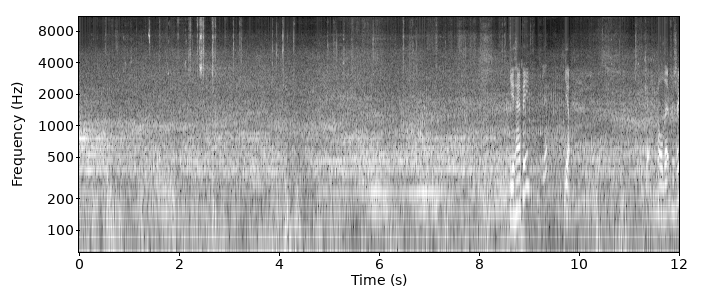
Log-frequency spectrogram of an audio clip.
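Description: Metal carabiners clink together.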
